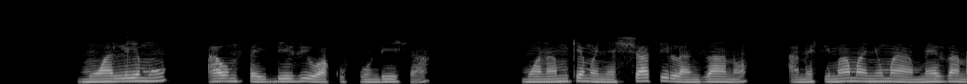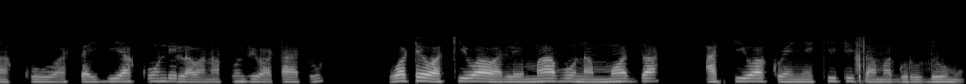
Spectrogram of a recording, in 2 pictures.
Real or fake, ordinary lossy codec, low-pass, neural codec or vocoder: real; Opus, 24 kbps; 3.6 kHz; none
